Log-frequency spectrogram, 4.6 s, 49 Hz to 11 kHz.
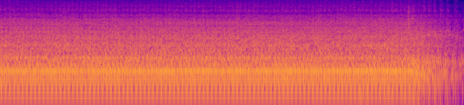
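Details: Briggs & Stratton engine on a 500E lawn mower, fully serviced after hunting and surging, running without the drive engaged: steady, even idle with constant pitch and no hunting before shutoff; normal idle.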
